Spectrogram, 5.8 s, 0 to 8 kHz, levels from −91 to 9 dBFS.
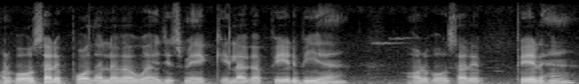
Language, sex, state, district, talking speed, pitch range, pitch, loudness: Hindi, male, Bihar, Patna, 195 wpm, 110-115 Hz, 110 Hz, -19 LUFS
